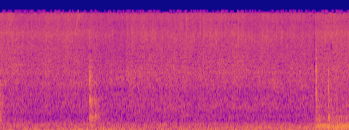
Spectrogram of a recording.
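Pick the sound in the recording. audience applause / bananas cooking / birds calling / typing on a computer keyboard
bananas cooking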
